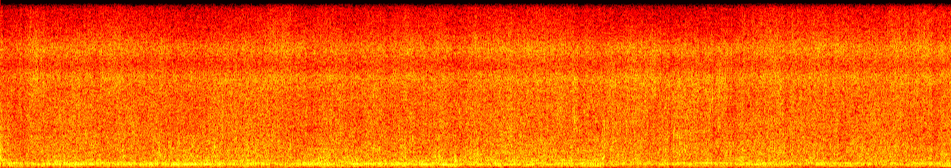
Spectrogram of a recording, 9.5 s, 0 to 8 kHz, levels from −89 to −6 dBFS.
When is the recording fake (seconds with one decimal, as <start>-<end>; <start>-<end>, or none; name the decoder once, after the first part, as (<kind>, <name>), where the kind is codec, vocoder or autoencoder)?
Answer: none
